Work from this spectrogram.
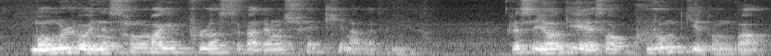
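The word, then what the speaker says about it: שכינה: 이게 바로 히브리어는 쉐키나. 그래서 좀 부드럽게 하려고 보니까 쉐카이나 이렇게 얘기를 하기도 하는데 발음은 쉐키나에 더 가깝습니다.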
